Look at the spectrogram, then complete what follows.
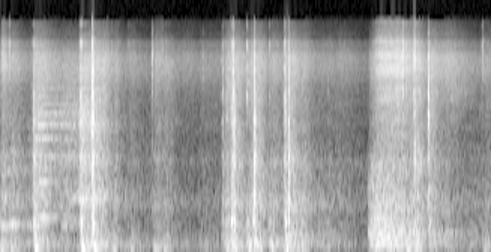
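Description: Computer keyboard and mouse clicks as the presenter switches between windows: scattered sharp clicks, a quick run of them about three seconds in, and a short rustle about five seconds in.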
